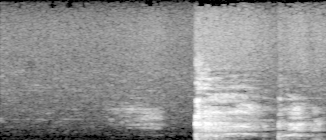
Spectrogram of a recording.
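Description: A person coughing in a quiet room: a faint breath about a second in, then a sudden loud cough about one and a half seconds in that fades over half a second.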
